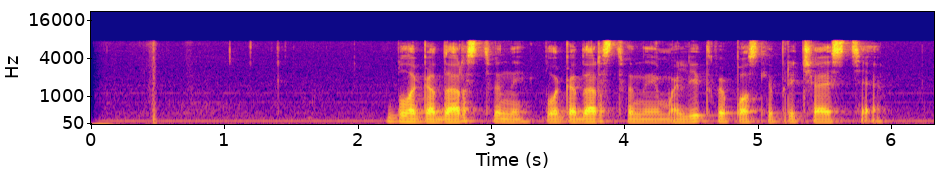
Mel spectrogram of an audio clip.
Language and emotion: Russian, neutral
